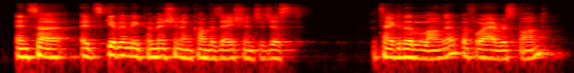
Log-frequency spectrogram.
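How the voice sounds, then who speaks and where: There is audible room echo as a man of medium pitch speaks with fairly even intonation. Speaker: guest learning about coaching. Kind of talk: casual chat. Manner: fast.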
